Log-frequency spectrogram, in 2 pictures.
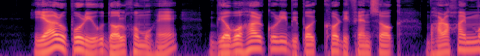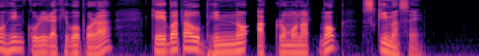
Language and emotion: Assamese, neutral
